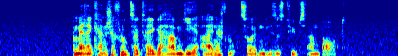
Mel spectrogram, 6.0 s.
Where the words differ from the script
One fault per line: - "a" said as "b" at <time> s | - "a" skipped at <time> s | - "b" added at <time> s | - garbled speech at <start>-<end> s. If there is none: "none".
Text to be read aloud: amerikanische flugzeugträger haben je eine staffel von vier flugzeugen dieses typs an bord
- "staffel von vier" skipped at 3.3 s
